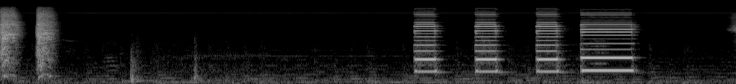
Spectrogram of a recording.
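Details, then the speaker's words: RC plane with suspected overheating 40A ESC swapped for 50A ESC, after binding transmitter: three short high beeps then one longer beep on power-up; ESC arming, last beep relates to brake setting. "there's three bleeps and then that last bleep is something to do with the break so i'll have to check to see whether it breaks on and off"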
